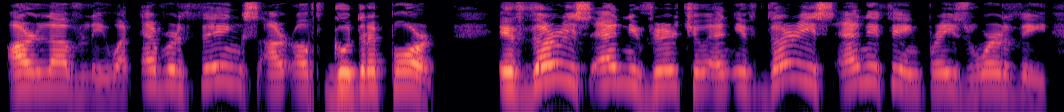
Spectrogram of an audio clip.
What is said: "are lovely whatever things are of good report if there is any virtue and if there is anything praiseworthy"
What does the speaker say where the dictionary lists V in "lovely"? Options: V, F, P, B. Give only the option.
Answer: V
